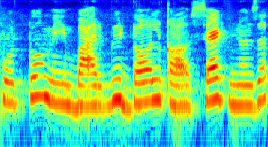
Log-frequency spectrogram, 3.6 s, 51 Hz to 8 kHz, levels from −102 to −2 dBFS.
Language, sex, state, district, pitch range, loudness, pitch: Hindi, female, Madhya Pradesh, Umaria, 215-260 Hz, -19 LUFS, 230 Hz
